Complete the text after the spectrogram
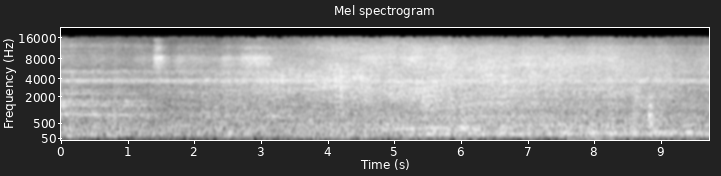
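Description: An electric train pulls away with a rising motor whine and a low rumble.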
